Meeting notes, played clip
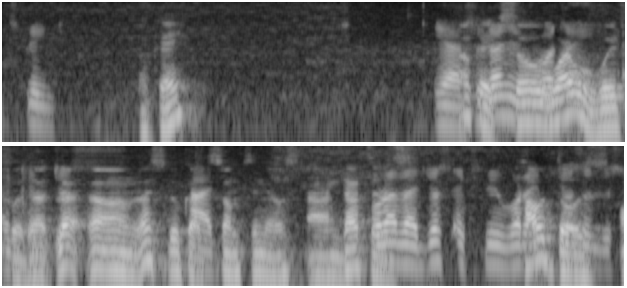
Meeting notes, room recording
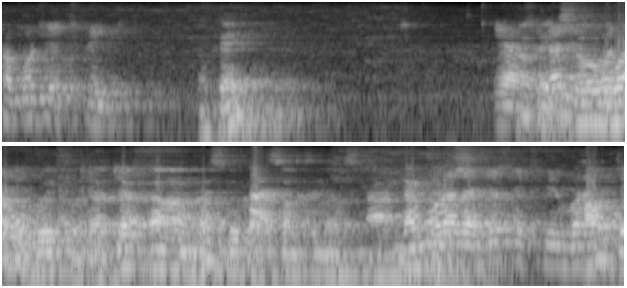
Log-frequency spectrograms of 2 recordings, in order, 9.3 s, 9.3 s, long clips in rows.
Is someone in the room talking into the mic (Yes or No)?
Yes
